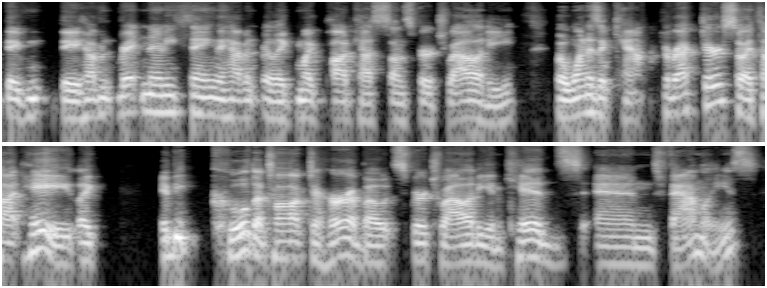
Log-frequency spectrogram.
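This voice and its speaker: A man speaks in a very deep voice, sharing tips in a relaxed panel chat. He talks hesitantly, stopping and restarting his thoughts often. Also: moderate pace. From Canada. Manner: hesitant, many fillers and restarts. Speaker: minister and podcaster. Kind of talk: casual panel discussion.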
